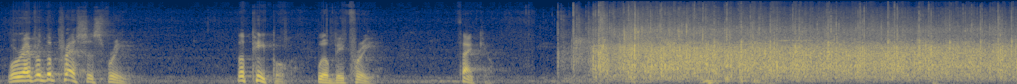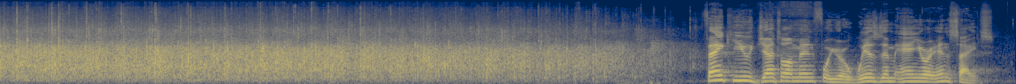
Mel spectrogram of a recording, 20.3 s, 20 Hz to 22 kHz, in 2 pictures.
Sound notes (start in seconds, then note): 6.6 applause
